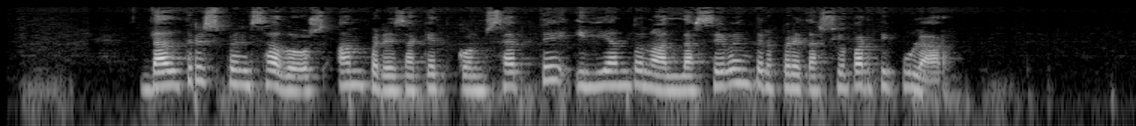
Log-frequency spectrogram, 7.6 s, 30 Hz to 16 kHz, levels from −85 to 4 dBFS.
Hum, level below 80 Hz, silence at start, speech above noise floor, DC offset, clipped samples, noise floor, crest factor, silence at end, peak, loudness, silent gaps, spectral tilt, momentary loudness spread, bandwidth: none; -60 dBFS; 0.2 s; 41 dB; under 0.1%; under 0.1%; -64 dBFS; 20 dB; 1.25 s; -6 dBFS; -24 LUFS; none; -4.5 dB/octave; 7 LU; 11.5 kHz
